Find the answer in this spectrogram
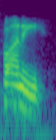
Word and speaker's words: Fanny: And then Funny Arendt. Okay, I thought you said funny. Funny as Funny? It's spelled Fanny, but in Europe, F-A is like you.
